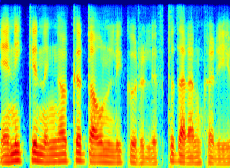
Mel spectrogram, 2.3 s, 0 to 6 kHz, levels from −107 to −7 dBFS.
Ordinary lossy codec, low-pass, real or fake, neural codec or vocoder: none; 5.4 kHz; fake; codec, 16 kHz, 0.3 kbps, FocalCodec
